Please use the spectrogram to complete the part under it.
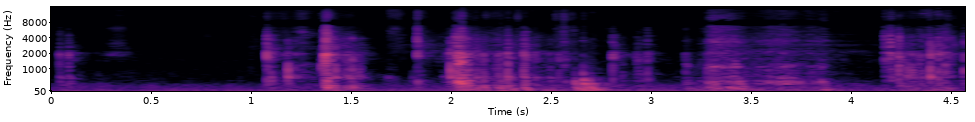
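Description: Small gravel pours and rattles into a plastic tub.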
